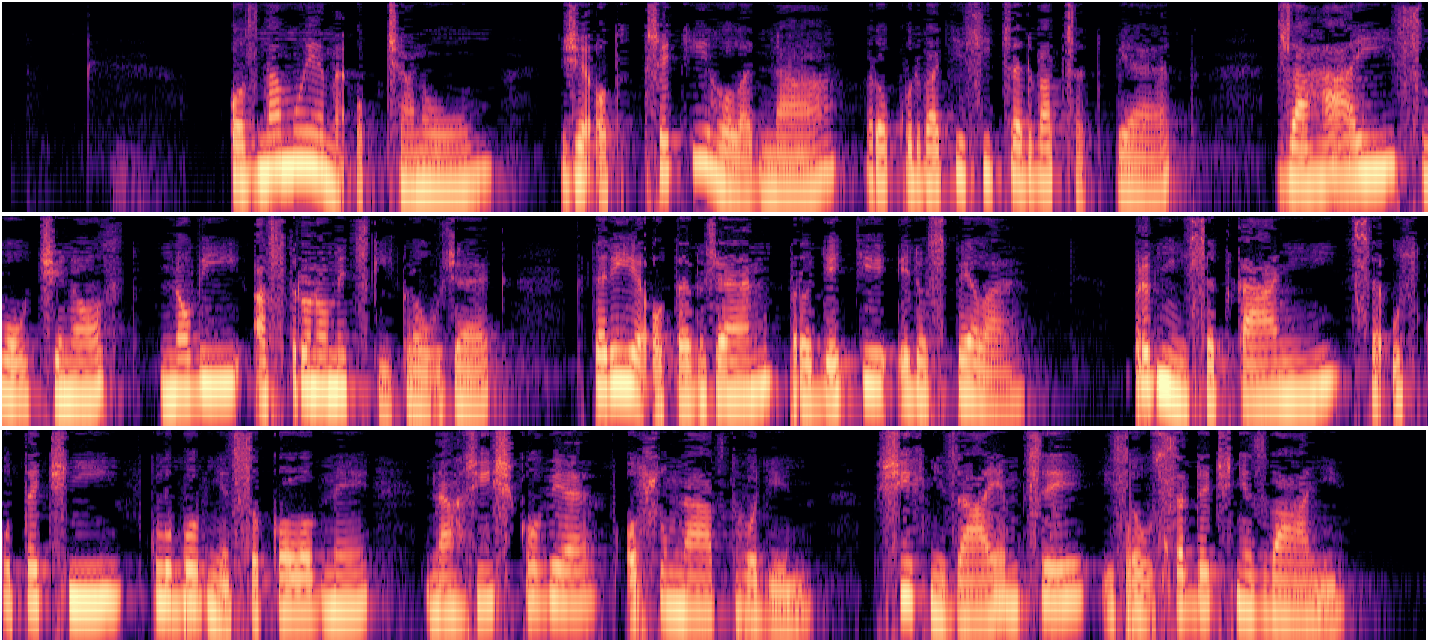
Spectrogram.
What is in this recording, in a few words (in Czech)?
hlaseni; rozhlas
